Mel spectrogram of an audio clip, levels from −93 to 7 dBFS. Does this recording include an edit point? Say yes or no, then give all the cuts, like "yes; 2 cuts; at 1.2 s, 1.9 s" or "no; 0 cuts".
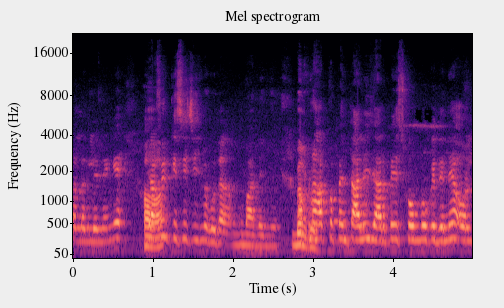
no; 0 cuts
